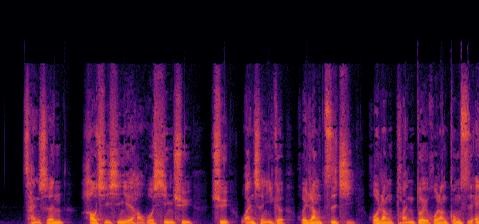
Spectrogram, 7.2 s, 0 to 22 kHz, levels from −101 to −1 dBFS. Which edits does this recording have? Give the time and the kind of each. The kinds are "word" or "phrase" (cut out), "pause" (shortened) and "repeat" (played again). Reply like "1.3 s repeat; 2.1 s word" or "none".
none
